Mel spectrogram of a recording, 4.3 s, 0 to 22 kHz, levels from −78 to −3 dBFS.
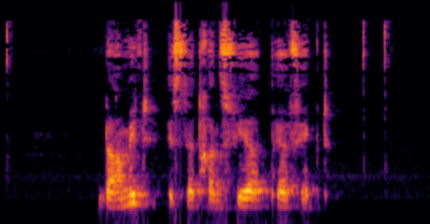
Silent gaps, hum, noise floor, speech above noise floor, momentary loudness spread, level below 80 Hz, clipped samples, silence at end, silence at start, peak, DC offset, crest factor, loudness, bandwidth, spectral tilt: none; none; -64 dBFS; 48 dB; 19 LU; -68 dBFS; under 0.1%; 0.4 s; 0.05 s; 0 dBFS; under 0.1%; 18 dB; -14 LUFS; 17 kHz; 1 dB/octave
